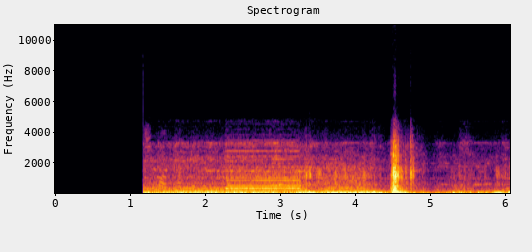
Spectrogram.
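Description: Dashcam audio from inside a car: steady low road and engine rumble, a car horn sounding for about a second, then two sharp bangs a quarter-second apart, the first the loudest.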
